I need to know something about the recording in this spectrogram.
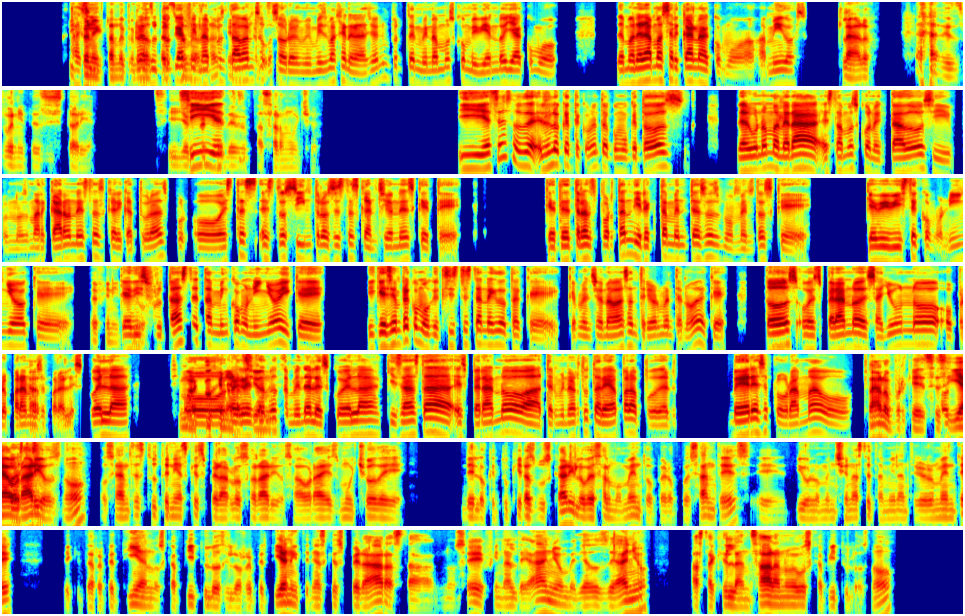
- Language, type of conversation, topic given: Spanish, podcast, ¿Qué música te marcó cuando eras niño?
- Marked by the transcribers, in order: inhale; laugh; unintelligible speech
